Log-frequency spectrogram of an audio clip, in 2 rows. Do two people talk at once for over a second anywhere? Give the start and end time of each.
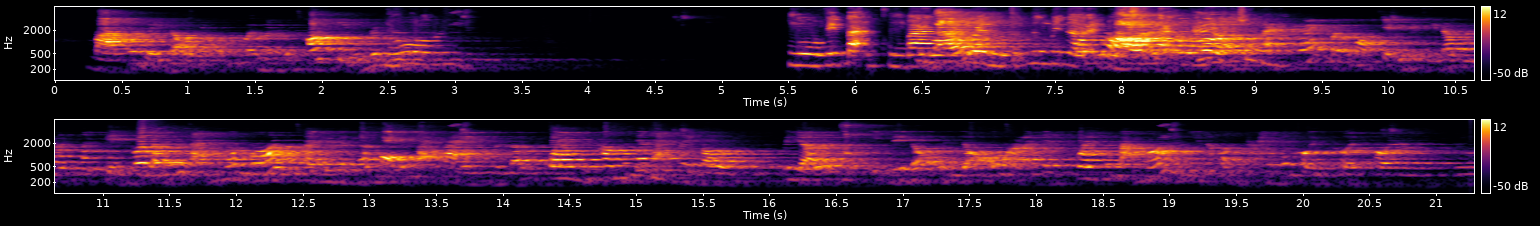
7.7-9.2

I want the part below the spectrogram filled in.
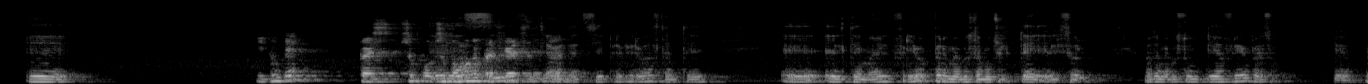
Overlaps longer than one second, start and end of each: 4.1-5.7

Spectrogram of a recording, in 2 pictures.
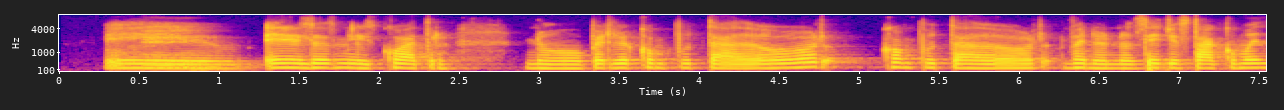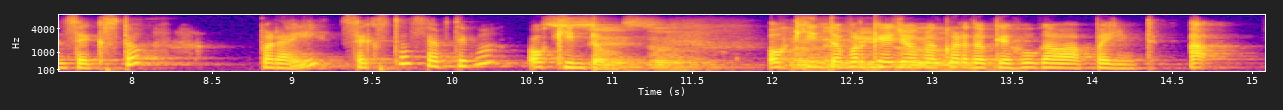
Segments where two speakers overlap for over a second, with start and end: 12.0-13.3

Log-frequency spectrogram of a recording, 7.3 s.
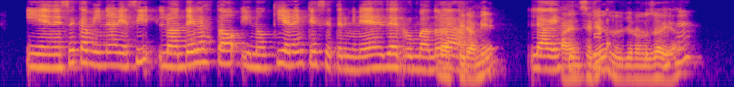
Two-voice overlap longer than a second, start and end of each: none

